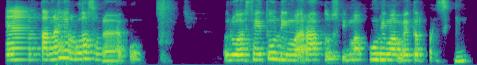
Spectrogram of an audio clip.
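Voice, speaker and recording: A woman from East Java shares her religious testimony in an earnest storytelling voice that sits a little high. She keeps turning to her listeners as brothers and sisters while she tells her story. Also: steady tone, brisk, gravelly, a bit bright, soft background music, rough recording. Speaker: convert giving testimony.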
